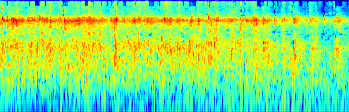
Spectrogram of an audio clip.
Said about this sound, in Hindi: एक बार जोर से तालियां हो जाए अपने लिए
